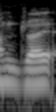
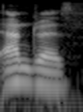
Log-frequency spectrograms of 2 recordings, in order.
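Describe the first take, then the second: First: The name ends without an s sound. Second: The name ends with an s sound. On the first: The speaker calls it wrong. "Not Andre" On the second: The speaker calls it right.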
